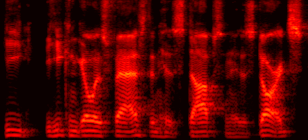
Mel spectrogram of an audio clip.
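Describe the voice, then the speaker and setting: A deep-voiced man speaking at a measured pace, a radio play-by-play announcer, gives wordy hockey analysis as a guest in a sports interview. He often repeats words while searching for the next phrase.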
